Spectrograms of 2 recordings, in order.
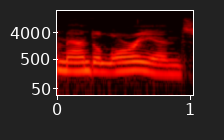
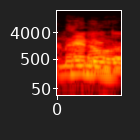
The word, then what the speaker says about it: Mandalore: Right, and I So- think most of the Mandalorians, most of the guys that are those, they're wearing the Mando armor. They are from Mandaloria, right? Is that how you pronounce it? Mandalore. Mandalore, yeah.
